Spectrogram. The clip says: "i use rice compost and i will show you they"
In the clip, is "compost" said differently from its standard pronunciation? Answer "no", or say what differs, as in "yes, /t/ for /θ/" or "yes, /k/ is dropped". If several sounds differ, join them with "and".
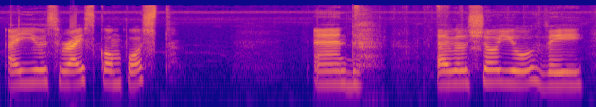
no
